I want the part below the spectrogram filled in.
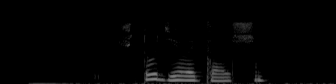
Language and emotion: Russian, sad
